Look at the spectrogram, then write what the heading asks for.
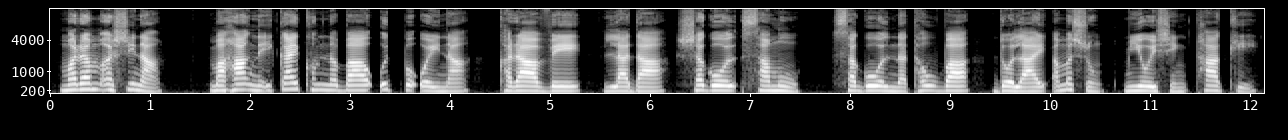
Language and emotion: Manipuri, neutral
